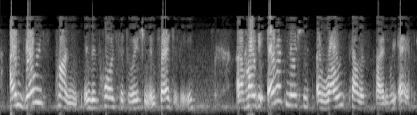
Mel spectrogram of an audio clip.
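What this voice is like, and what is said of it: Speaks with an accent, slowly. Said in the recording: “bear with my accent. I talk slowly”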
